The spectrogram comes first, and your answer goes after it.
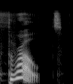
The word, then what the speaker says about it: throat: And throat. Throat. Be sure to get that th sound by putting your tongue between your teeth and blowing air.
